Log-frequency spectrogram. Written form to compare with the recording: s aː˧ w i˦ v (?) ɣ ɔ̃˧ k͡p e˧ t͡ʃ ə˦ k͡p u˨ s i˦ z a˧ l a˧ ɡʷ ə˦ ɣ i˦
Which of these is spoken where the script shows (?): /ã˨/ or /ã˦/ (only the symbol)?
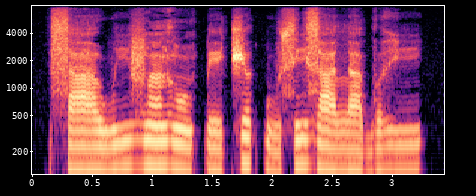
ã˦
